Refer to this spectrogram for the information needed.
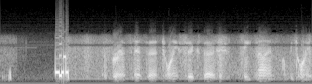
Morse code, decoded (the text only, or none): none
